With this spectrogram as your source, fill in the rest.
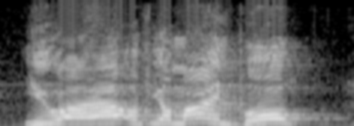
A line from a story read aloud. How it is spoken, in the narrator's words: he shouted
